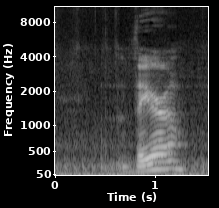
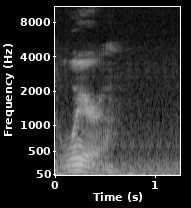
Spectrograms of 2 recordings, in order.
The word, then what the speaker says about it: Wera: i've heard it pronounced vera and i've heard it pronounced wiera well i'm a south georgia redneck so i'm going to say where i said i typically say stuff how it looks but man let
